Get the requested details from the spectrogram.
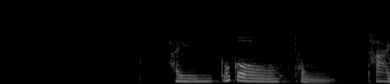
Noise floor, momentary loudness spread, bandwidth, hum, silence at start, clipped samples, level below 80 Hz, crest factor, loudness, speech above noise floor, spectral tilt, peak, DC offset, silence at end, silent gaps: -77 dBFS; 15 LU; 12.5 kHz; none; 1.7 s; under 0.1%; under -90 dBFS; 22 dB; -45 LUFS; 33 dB; -8 dB/octave; -26 dBFS; under 0.1%; 0 s; none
